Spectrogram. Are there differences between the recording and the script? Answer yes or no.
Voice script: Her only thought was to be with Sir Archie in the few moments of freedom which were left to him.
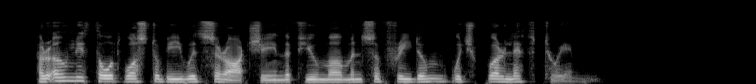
no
